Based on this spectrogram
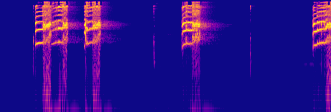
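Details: Lovebird of the fighter type: loud, rasping, shrill calls, two close together, then one more and another at the end, with tiny clicks in the gaps.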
